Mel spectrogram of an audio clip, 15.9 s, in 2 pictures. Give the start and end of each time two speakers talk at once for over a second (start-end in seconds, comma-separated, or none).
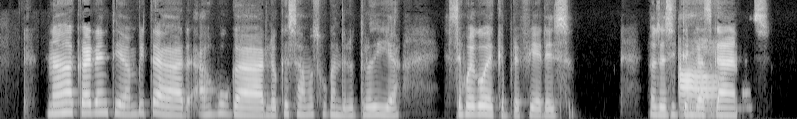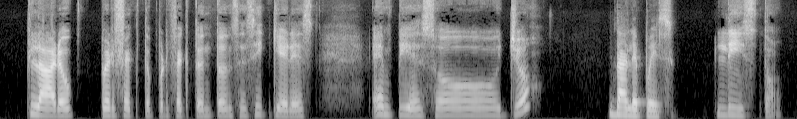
none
